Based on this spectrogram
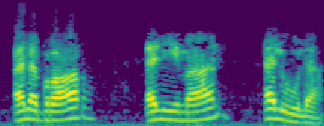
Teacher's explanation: فلاحظنا في الأبرار اللام أصبحت مفتوحة، في الإيمان أصبحت اللام مكسورة، في الأولى أصبحت اللام مضمومة · Term: النقل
